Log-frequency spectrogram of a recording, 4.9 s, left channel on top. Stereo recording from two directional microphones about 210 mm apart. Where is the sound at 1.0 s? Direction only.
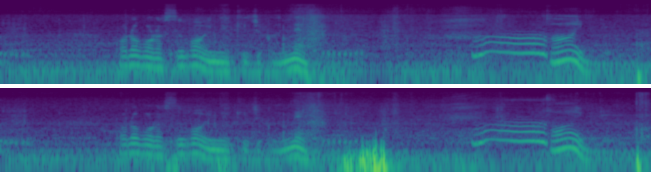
30° left (ahead or behind).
